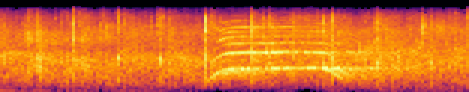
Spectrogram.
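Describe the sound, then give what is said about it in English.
An audience claps steadily throughout for the musicians after a hymn, a dense patter of many hands, with a sustained high whistling tone rising and holding briefly in the middle before fading back into the applause. “And if I was sitting with you guys, I'd give them a great hand of applause.”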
